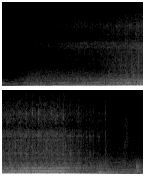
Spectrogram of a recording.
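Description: A car engine idles with a steady low rumble, swelling gradually louder toward the middle before easing off slightly at the end. No one speaks over it.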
